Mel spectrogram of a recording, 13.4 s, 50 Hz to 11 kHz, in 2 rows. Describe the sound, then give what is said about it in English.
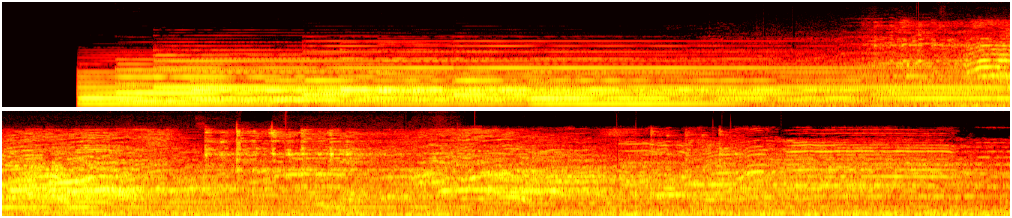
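A crowd in Wuhan, China, cheers for healthcare workers during the COVID-19 pandemic, starting with sustained, chant-like voices that swell into a louder, rougher mass of shouting and cheering. “That's the sound of cheers for healthcare workers in Wuhan, China, back in January.”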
